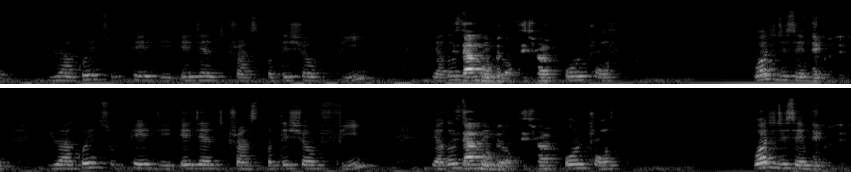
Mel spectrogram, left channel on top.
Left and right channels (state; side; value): normal; both; correlation 0.69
